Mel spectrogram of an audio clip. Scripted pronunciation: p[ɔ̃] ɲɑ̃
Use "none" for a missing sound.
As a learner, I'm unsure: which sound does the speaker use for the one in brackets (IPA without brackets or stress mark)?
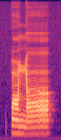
ɔ̃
